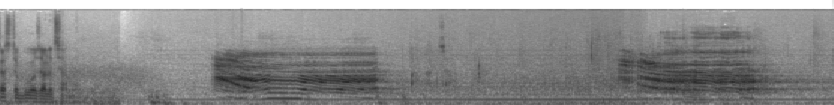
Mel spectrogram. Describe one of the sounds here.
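A red deer stag bellows loudly in long, rising and falling roars.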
